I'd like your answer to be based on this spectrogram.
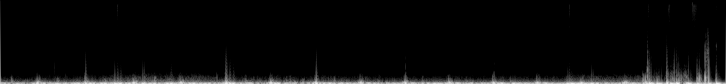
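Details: Self-auscultation while standing (orthostatic) and sitting: rapid, regular heartbeat about 130 per minute, crisp sounds, no murmur; tachycardia with otherwise normal heart sounds.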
